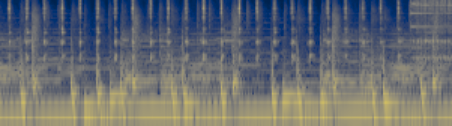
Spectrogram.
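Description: A clock-ticking sound effect, about four to five quick ticks a second, over background music with a steady low note. A bright hiss comes in near the end.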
